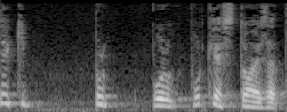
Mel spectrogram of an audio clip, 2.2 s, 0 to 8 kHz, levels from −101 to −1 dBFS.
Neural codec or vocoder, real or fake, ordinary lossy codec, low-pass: none; real; none; 7.2 kHz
